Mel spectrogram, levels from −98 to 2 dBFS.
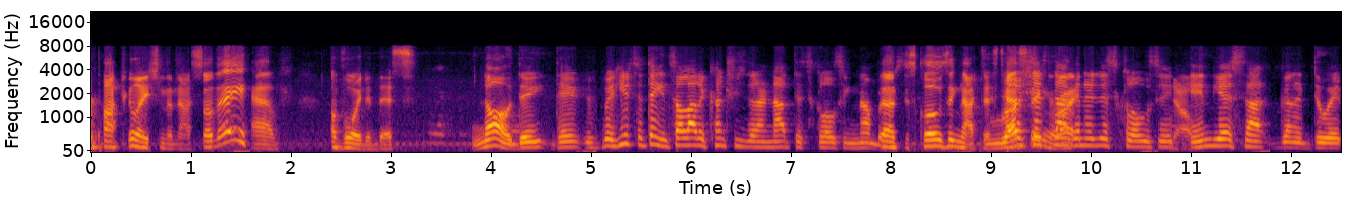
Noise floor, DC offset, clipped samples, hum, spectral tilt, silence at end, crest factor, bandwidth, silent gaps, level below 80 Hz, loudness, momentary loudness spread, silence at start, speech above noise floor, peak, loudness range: -49 dBFS; under 0.1%; under 0.1%; none; -4 dB/octave; 0 s; 20 dB; 8.2 kHz; none; -66 dBFS; -23 LUFS; 13 LU; 0 s; 26 dB; -2 dBFS; 4 LU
